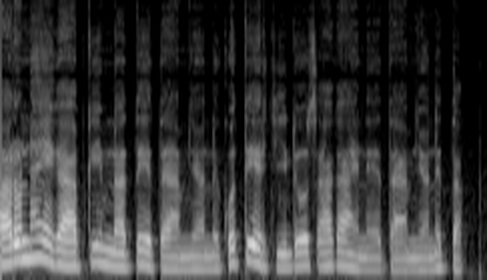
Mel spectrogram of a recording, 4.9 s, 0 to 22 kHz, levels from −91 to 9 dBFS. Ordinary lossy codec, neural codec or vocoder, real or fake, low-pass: none; none; real; none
